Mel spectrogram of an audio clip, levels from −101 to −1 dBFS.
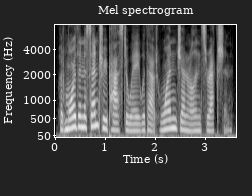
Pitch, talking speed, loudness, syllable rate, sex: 215 Hz, 180 wpm, -18 LUFS, 6.5 syllables/s, female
